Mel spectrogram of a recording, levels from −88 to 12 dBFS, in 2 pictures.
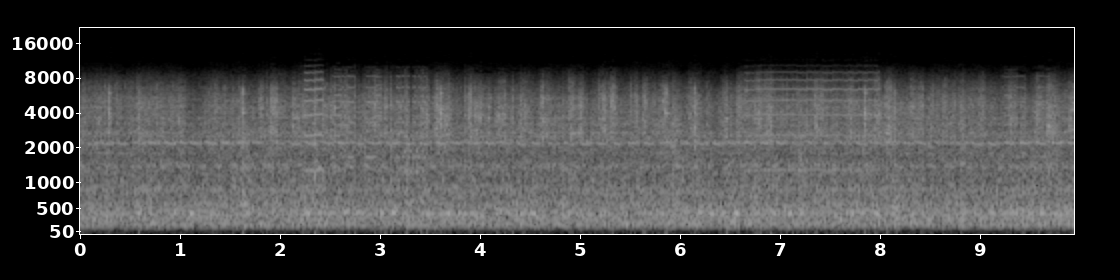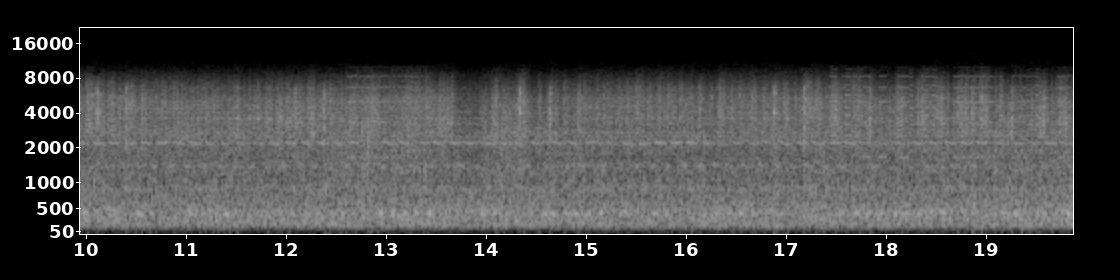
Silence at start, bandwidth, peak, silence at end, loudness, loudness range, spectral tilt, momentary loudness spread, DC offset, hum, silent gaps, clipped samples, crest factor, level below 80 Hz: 0 s; 11.5 kHz; -10 dBFS; 0 s; -24 LUFS; 1 LU; -2 dB/octave; 3 LU; under 0.1%; none; none; under 0.1%; 16 dB; -64 dBFS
